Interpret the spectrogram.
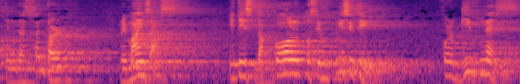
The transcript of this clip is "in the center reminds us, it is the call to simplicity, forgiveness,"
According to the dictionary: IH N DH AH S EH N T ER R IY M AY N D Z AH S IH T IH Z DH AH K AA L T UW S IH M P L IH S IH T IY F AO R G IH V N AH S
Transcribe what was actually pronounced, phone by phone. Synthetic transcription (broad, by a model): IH N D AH S EH N T ER R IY M AY N D S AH S IH T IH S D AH K AA L T UW S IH M P L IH S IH T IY F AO R G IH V N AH S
